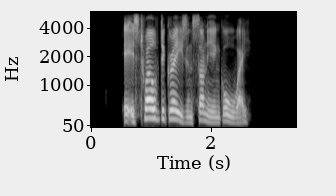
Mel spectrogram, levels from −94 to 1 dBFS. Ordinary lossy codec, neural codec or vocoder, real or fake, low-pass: none; none; real; 5.4 kHz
